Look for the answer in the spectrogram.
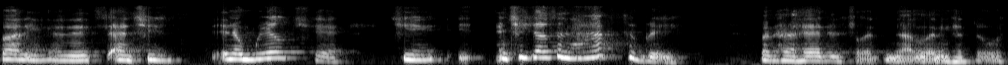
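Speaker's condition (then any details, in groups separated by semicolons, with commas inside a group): Parkinson's disease; first sign one arm not moving, noticed by husband, onset much younger than father, father also had Parkinson's, sought care from Susan Bressman; about 12 years since onset, attends boxing classes; voice affected, asks whether listeners can understand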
